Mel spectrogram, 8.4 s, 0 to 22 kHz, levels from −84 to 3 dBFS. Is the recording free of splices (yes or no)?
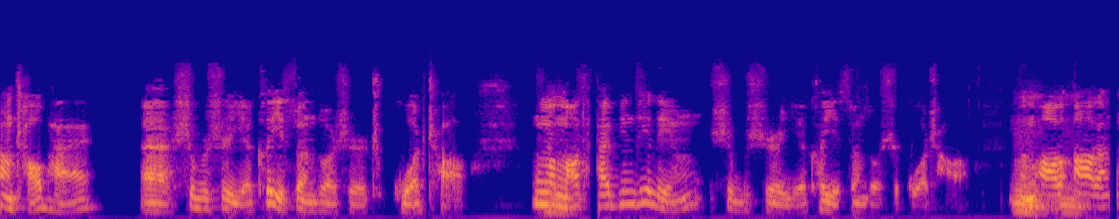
yes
